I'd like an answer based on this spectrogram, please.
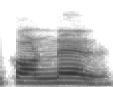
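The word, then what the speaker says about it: colonel: পারবেন না আস্তে আস্তে অল্প অল্প করে যেমন কর্নেল কর্নেল বানানটা কিরকম আপনি যদি এরকম লিখেন হবে না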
